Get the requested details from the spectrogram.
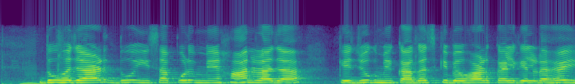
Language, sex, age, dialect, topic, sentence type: Magahi, male, 18-24, Western, agriculture, statement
